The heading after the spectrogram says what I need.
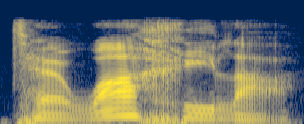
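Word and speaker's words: Tȟewáȟila: So you see the accent still stays on the second syllable, even though that guttural H moved up a little bit. Yeah, the accent stays on the second syllable in this word.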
